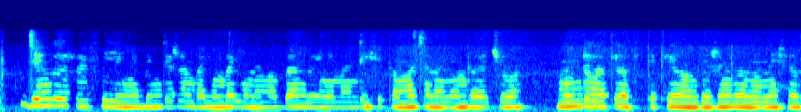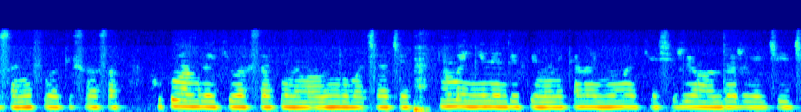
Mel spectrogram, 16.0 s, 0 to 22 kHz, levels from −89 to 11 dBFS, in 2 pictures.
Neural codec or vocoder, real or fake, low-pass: none; real; 7.2 kHz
